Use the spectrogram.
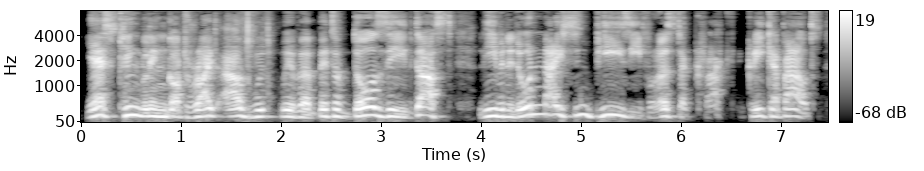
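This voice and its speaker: Guy doing a gruff cheeky creaker monster, gravelly, mangles his words. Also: high voice, unhurried, hardly any pauses, voice pushed up, exaggerated voice. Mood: mischievous. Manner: growly creature voice with odd grammar. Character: sly male creaker creature, gruff and cheeky.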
